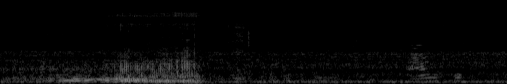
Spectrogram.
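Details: Griff, a sleeping pet dog, gives one long, rough, breathy snore lasting about two seconds, low and noisy, then the room falls to a quiet hiss with faint soft sounds.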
